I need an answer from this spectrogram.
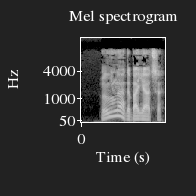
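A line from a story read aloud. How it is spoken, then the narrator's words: Soft, gentle. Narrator (Russian): мягко сказал ей Тормод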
